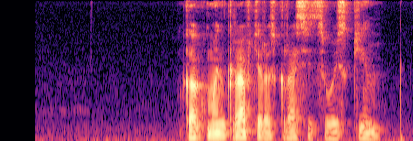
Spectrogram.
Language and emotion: Russian, neutral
